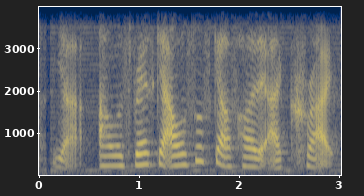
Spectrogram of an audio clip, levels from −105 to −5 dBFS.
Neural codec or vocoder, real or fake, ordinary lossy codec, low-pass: none; real; Opus, 64 kbps; 3.6 kHz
